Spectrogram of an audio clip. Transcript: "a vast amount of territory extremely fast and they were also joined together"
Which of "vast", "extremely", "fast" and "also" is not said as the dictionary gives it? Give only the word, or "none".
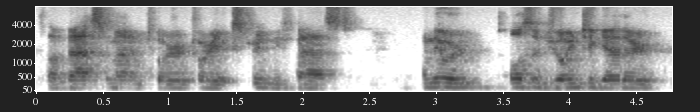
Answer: none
